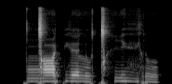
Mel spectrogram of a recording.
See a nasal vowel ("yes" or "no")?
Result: no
